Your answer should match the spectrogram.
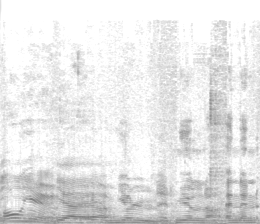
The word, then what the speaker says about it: Mjölnir: In Iceland we say Mjölnir. She In did Sweden, we say pretty well, Mjolnir.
